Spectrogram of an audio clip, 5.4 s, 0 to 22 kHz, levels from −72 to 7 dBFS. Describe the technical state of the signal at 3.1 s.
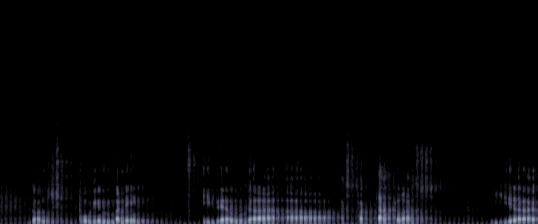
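At 3.05 s there is a compressed frames skipped event: the decoder drops whole frames, so the sound jumps ahead by around 50 ms, consistent with about two frames of 23.2 ms.

Overlap-add ripple is also present across this moment and the whole clip. Windowed frames are recombined with an overlap that does not sum to constant gain, so the level swings by about 60 dB around 20 times a second, producing a rough tremolo.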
